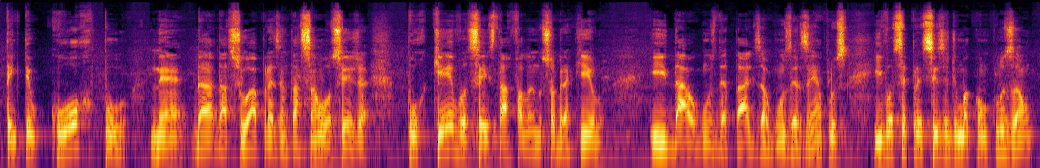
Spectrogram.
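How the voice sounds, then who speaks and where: A middle-aged man with a Brazilian Portuguese accent, giving a live lecture as a communication coach in a measured, didactic way, speaking straight to the listener. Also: fairly low pitch, lively intonation, warm tone, husky.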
